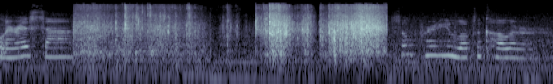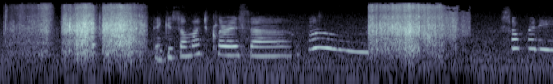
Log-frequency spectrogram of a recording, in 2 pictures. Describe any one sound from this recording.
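Tissue paper crinkles and rustles loudly as a gift is unwrapped.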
